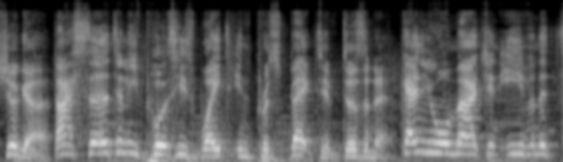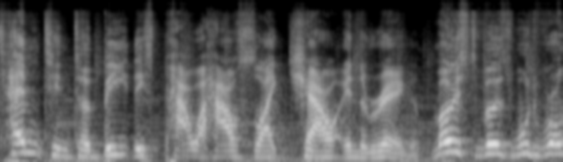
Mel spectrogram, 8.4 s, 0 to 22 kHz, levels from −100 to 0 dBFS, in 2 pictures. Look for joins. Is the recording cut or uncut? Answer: cut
